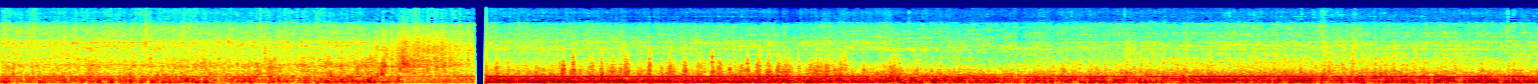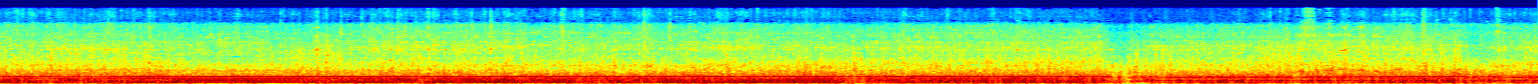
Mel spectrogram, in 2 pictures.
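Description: Dune buggy engine running at a steady pitch while driving over desert sand, with wind and road noise; the sound breaks off for an instant about five seconds in and comes back louder, and the engine note shifts slightly near the end.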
